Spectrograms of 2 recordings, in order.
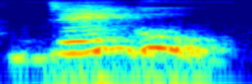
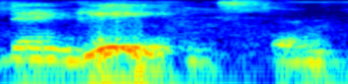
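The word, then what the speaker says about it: dengue: until now you know the first uh expression of the pronunciation which comes out by default is dangu only but it's Deni actually radio television also many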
